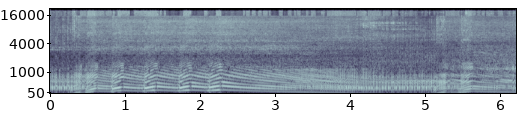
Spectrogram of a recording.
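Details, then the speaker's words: McCulloch Pro Mac 850 chainsaw with an expansion pipe, cutting two-year-seasoned hard oak at 10,300 rpm in the cut. High-revving snarl sags slightly and recovers through the cut, then drops to idle, clean and strong. Normal cutting under load. "that cut there uh 10-3 so this thing's pulling 10-3 in the cut that's fast for an old saw"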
